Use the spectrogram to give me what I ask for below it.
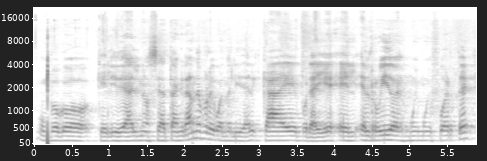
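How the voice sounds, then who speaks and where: A man's voice: mid-range voice, steady tone, moderate pace, mellow. A man from northern Argentina with an Argentine accent, a psychologist guest in an interview, speaking reflectively and repeating words as he searches for phrasing. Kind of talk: conversational interview. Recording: echoey room.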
